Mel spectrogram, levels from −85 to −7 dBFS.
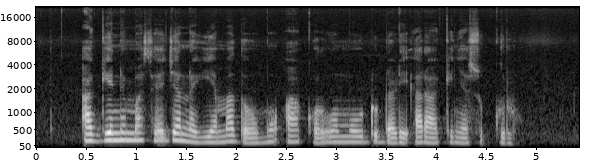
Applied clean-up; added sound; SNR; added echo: none; none; none; none.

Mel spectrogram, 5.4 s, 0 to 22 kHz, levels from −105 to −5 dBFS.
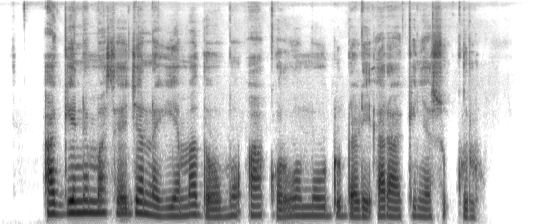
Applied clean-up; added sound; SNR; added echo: neural mask model Resemble Enhance denoiser.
